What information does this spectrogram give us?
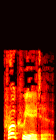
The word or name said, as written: procreative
